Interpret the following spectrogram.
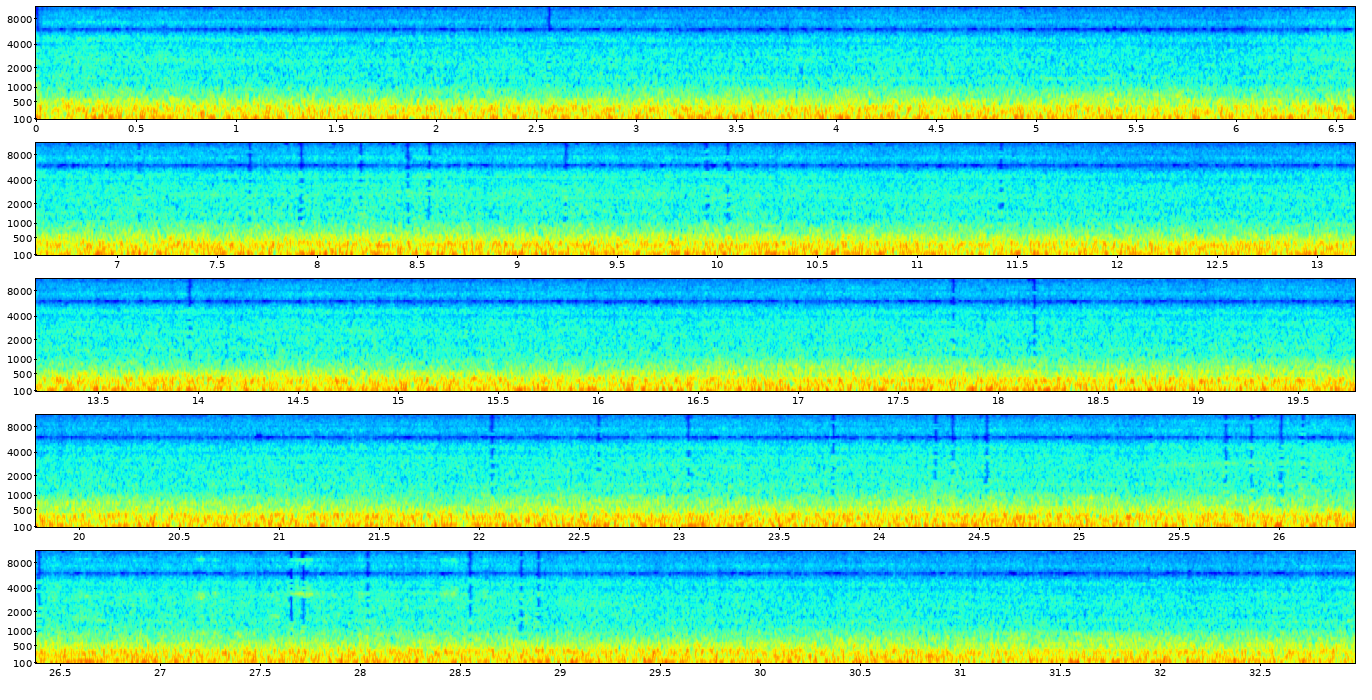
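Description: Steady, loud rush of air streaming past a glider's canopy and cockpit as it descends on final approach to land.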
